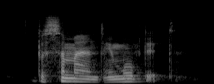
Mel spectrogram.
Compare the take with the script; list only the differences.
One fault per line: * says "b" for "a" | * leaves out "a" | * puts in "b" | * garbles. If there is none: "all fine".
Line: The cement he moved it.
all fine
